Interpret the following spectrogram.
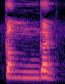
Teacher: क वर्ग का उच्चारण स्थान कंठ होता है, तो इस अनुस्वार की साउंड भी कंठ से आ रही है, कंगन, है ना, कंठ से आ रही है।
